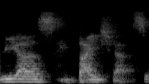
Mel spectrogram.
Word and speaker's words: Rías Baixas: But even within Galicia, where we are today is right here, Rías Baixas, because you're wondering how that's pronounced. Rías Baixas is how it's pronounced.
